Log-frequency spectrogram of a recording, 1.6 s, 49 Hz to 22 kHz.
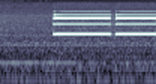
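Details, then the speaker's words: Multimeter continuity test on a cleaned, regreased stereo switch from a VT70 tube amplifier after repair, switching positions: clear high steady beep with one brief break, then again; switch contacts have solid continuity. "So we're set up on continuity, so you should hear that. There's a little bit of crud on there on the bottom side, but I have continuity."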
